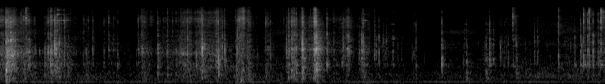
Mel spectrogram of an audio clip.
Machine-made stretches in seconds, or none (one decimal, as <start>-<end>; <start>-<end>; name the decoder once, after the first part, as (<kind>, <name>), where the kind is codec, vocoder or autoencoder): none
